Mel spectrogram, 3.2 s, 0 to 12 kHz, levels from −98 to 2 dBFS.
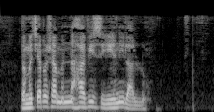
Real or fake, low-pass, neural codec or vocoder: real; 7.2 kHz; none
